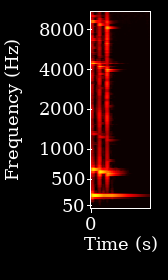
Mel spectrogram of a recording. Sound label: low battery; power; chromeos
